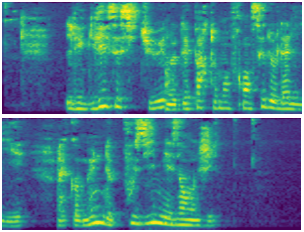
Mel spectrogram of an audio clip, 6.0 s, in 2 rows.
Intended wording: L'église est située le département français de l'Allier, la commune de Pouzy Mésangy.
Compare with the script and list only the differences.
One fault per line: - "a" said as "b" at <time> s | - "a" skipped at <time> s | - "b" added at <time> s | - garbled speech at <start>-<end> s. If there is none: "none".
none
